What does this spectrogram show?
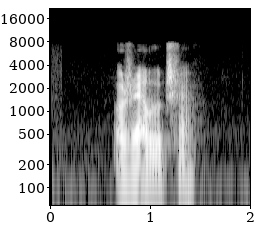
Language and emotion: Russian, positive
